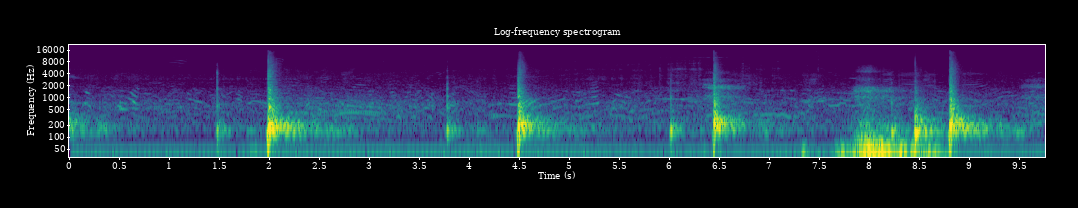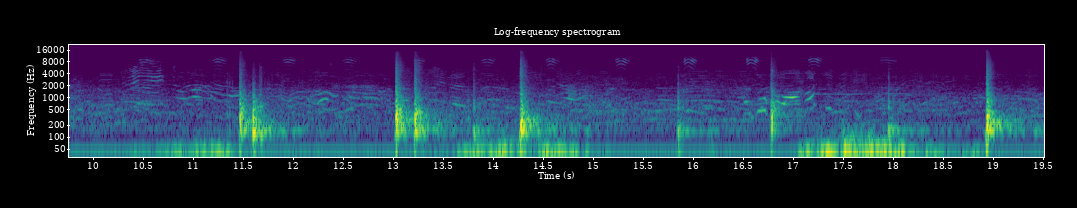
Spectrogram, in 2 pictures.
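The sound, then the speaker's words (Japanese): Fireworks burst, sharp pops and deeper booms arriving roughly every couple of seconds, all fairly faint, with a soft murmur of background voices in between. “花火終わっちゃいましたね。”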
